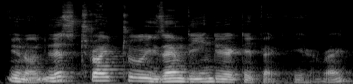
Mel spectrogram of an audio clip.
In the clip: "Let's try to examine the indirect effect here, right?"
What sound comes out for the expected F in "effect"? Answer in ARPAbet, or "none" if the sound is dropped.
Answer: P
